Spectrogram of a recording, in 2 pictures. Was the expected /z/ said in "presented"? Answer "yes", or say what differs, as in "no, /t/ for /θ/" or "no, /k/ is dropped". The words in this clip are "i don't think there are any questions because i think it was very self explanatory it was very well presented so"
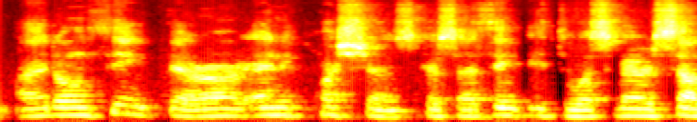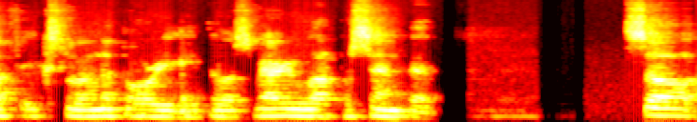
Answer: no, /s/ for /z/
